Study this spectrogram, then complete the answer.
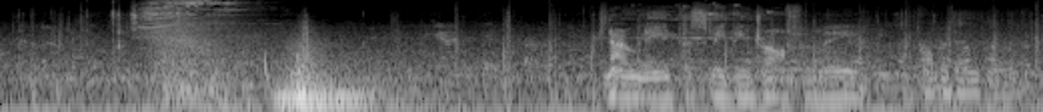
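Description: Footsteps tap on cobblestones.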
